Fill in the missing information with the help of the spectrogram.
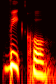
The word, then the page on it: viko: Mixtec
